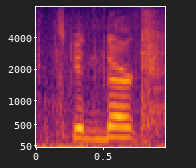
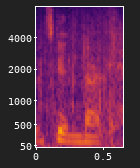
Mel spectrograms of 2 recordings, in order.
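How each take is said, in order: First: Higher, louder mock pirate voice. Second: Said in the usual way. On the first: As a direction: ham it up like a pirate. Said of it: "I'm riding like a pirate". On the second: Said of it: "repeated in pirate voice".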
